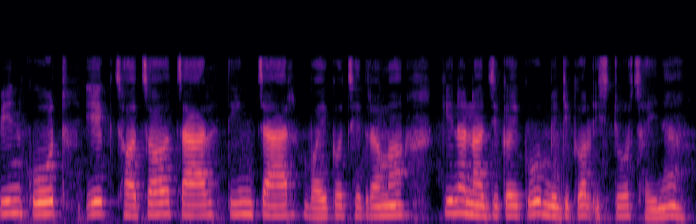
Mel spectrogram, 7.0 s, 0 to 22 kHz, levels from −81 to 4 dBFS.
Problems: background sounds at intervals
